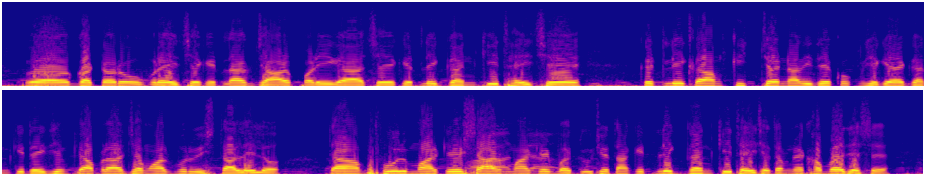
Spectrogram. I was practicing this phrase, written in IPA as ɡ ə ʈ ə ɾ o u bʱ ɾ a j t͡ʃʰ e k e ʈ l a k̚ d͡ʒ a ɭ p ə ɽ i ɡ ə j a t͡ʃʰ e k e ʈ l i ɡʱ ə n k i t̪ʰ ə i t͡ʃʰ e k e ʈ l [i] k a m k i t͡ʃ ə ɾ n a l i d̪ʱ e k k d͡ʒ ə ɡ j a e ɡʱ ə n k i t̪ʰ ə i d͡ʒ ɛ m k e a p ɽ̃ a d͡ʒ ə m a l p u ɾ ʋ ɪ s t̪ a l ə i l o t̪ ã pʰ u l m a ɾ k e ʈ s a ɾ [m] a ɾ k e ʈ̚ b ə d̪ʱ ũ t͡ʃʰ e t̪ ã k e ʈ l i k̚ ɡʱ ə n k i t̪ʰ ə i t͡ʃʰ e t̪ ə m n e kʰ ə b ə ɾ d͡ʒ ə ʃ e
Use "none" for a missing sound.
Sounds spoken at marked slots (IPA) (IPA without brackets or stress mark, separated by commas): i, m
